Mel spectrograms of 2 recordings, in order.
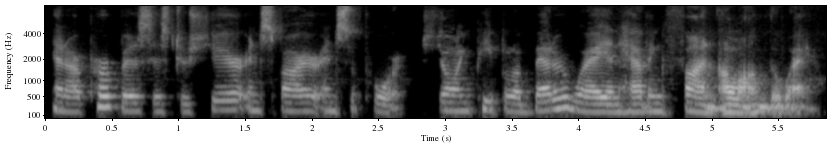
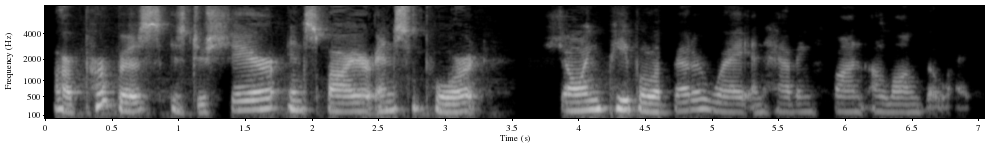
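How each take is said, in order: First: It is read at a normal pace. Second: It is read slowly and loudly.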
